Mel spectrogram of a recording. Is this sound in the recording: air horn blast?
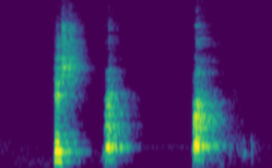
no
